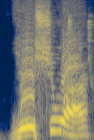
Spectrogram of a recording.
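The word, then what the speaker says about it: Yeshua: tadi ya paham ya jadi yesua y e s h u a itu adalah cara pengucapan nah begitu pula manakah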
